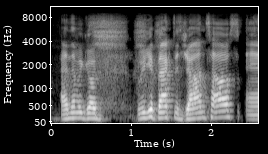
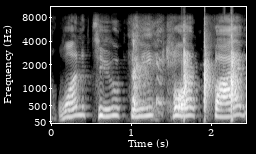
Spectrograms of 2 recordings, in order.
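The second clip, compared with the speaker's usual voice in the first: higher, louder count building to five; 6 semitones higher, 7 dB louder, much slower than usual. Retold or imitated. Waiter counting ketchup packets out to customers, loud counting. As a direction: count out each number big and loud.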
